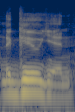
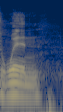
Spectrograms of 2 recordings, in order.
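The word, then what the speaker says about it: Nguyen: do you say yeah it's not nean it's just win I don't say nguan I say just win yeah it's just win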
